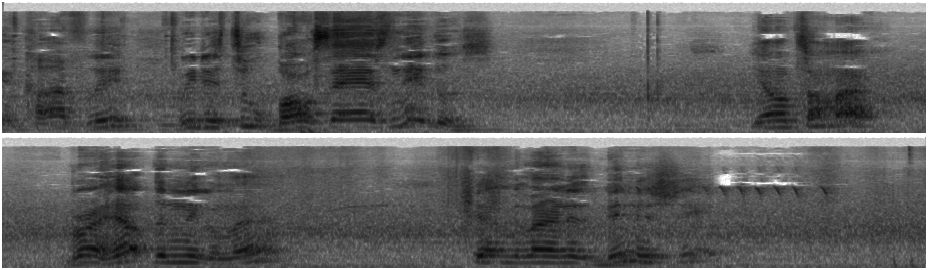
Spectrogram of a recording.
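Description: A young man talks casually and close up into a phone microphone.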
